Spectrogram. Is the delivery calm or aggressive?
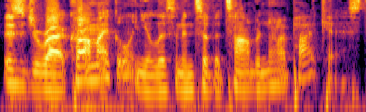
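calm. It is said in a calm, friendly way.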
